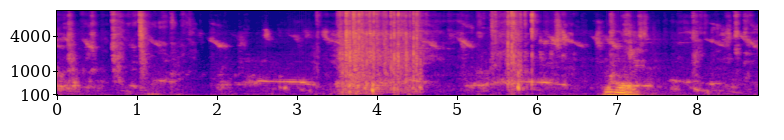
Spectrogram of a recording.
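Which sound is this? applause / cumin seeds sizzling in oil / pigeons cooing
pigeons cooing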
